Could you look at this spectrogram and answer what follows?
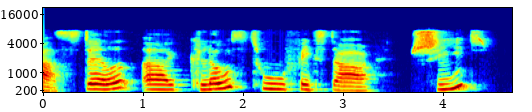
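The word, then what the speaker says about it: Sheat: Still in July, Saturn is still close to fixed star Sheet. It's spelled S-H-E-A-T, and Sheet stands for extreme loss and for sorrow and pain, and also for things like grief.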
